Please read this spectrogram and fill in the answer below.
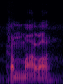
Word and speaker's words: Kamala: Let me not pronounce that camel toe's name wrong. I'll get in trouble. Kamala.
